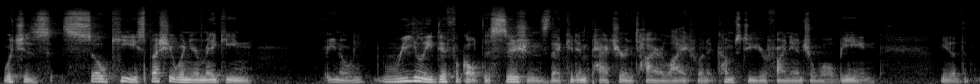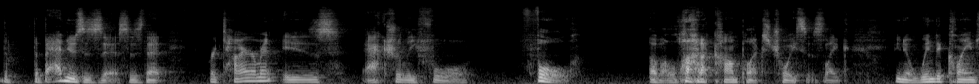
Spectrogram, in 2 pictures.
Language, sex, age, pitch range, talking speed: English, male, 30-49, 95-120 Hz, 160 wpm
